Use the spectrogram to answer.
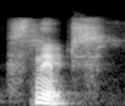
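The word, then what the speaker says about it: SNPs: उनको प्रोनाउंस कैसे करते हैं? स्निप्स ह्यूमंस में।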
